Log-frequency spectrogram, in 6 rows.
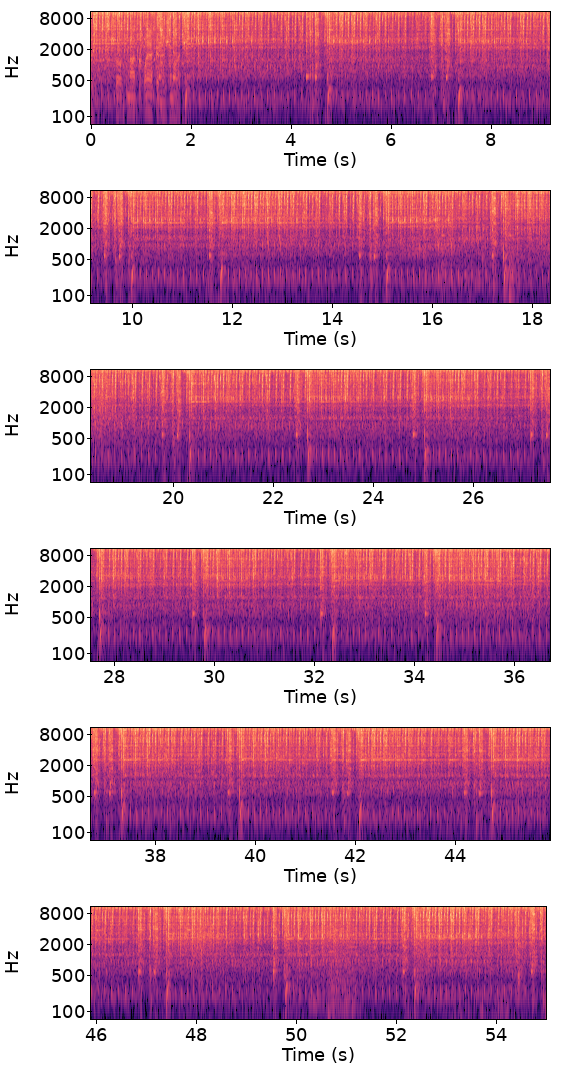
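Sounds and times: model gas engine clattering: 0.0s - 55.0s
sharp engine knock: 4.3s - 21.5s, 49.5s - 55.0s.

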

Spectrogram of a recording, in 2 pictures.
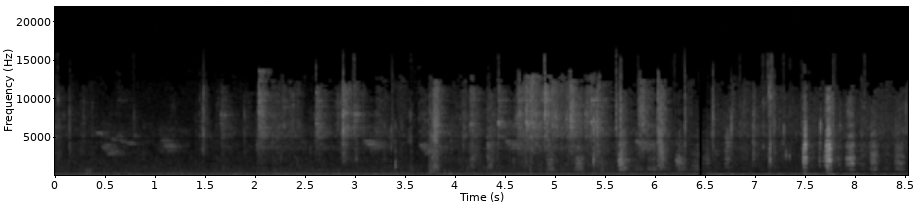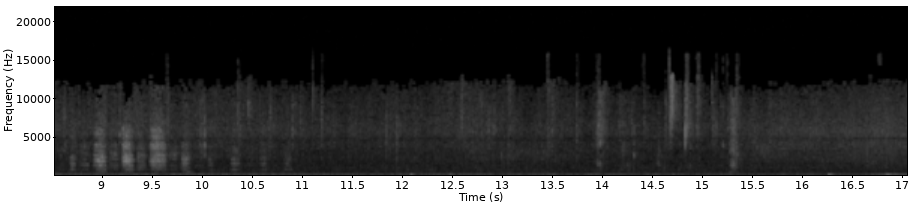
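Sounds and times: dogs panting: 3.5s - 11.3s.

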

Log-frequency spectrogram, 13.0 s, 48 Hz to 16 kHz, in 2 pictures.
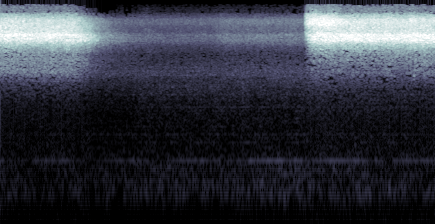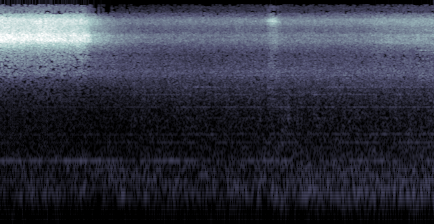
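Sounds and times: compressed air hissing: 0.0s - 1.8s, 4.5s - 8.6s
faint machine hum: 0.0s - 13.0s.

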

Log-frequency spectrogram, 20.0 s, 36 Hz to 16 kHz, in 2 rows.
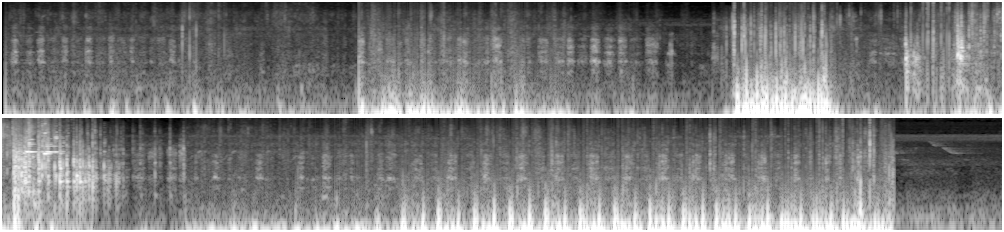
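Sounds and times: dog panting: 0.0s - 6.9s, 11.3s - 19.0s
camera rubbing and knocking: 7.1s - 19.0s.

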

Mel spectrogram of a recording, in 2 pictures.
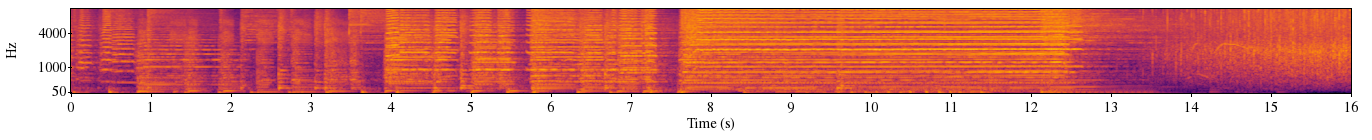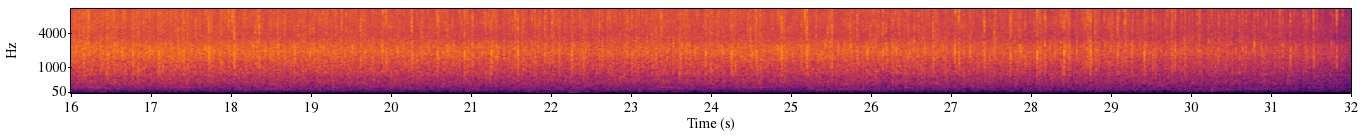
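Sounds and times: audience applauding: 3.9s - 32.0s.

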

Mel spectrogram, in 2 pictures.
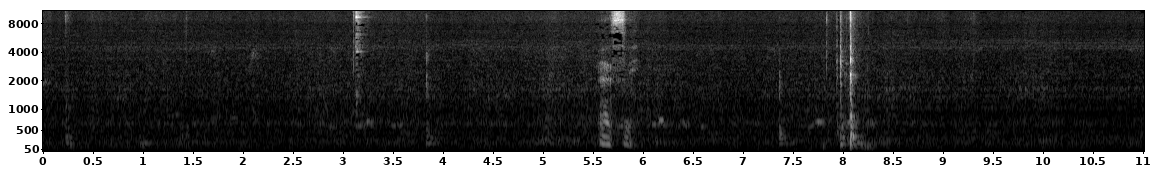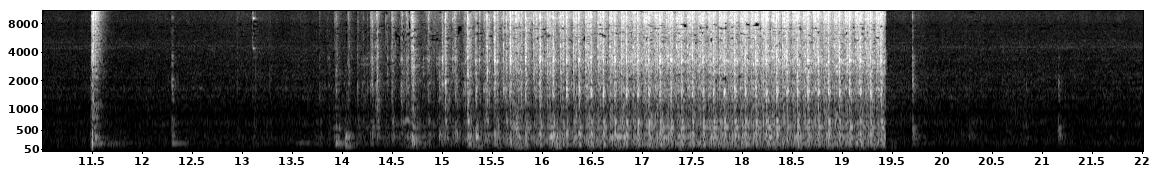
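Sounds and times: sharp click: 11.5s - 12.4s
sewing machine stitching: 13.8s - 19.4s.

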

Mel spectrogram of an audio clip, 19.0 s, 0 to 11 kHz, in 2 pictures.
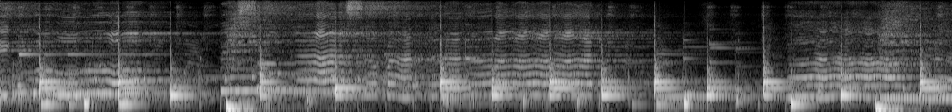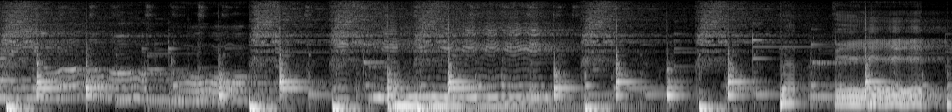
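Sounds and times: woman singing: 0.0s - 6.7s, 7.9s - 15.8s
hand drums beating: 0.0s - 19.0s
pitched melody notes: 13.0s - 17.5s
deep drum thumps: 13.4s - 16.7s.

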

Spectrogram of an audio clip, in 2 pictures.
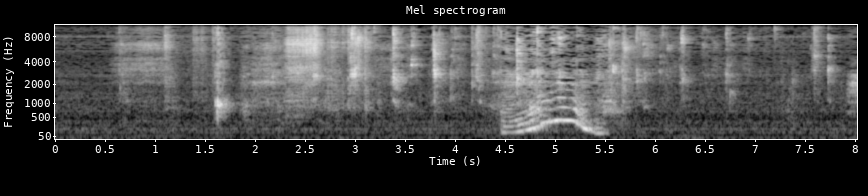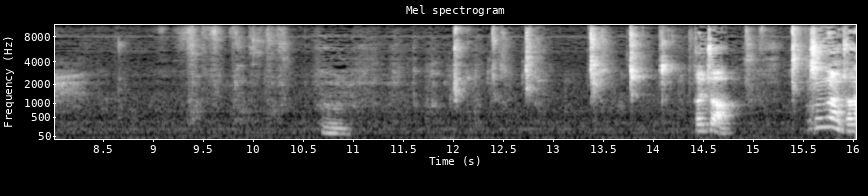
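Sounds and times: man chewing: 0.6s - 15.6s
man humming mmm: 4.4s - 5.6s, 10.6s - 11.2s.

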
